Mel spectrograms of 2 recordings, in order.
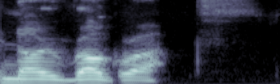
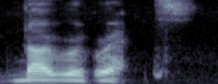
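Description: First: Regrets is said with the tattoo's odd pronunciation. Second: Regrets is said with its usual pronunciation. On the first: The speaker calls it wrong. "'Cause that tattoo says" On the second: The speaker calls it right. "This is literally me saying it normally"

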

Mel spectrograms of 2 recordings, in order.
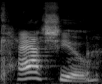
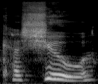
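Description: First: The word is said in a plain, ordinary way. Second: The word is said like the sound of a sneeze. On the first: The speaker calls it right. "Say it normal" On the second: The speaker calls it wrong. "It's not like a fucking sneeze"

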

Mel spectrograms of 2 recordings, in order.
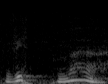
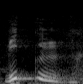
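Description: First: The word ends with a clear final e vowel. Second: The word ends without a final e vowel. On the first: This is the listeners' local dialect form. The speaker calls it right. "så har dere en sånn fin E på slutten" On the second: This is the speaker's own dialect form. The speaker calls it wrong. "Mens på min dialekt så har jeg det blir veldig rart"

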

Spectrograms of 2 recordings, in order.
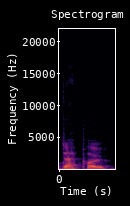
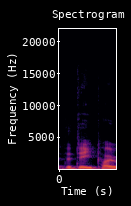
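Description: First: The word has an English-style pronunciation. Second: The word has an American-style pronunciation. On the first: The speaker calls it right. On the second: The speaker calls it wrong.

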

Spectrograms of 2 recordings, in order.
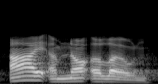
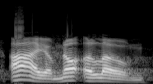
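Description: First: It is said plainly, without special conviction. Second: It is said forcefully, with conviction.

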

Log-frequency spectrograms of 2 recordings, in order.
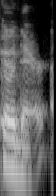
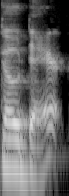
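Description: First: The name is pronounced with a plain English pronunciation. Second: The name is pronounced with a French-sounding pronunciation. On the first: "Is it not Goddard?" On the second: "I've been pronouncing it Goddard"

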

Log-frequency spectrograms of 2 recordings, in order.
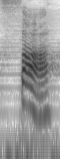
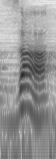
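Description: First: It begins with a plain s sound. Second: It begins with a buzzing z sound. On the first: "not sa" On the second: "not za"

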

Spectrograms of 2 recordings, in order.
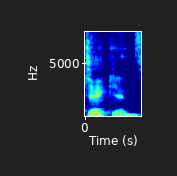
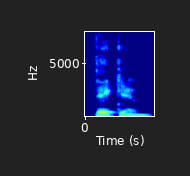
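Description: First: The name ends with an s sound. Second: The name ends without an s sound. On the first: The speaker calls it wrong. "It isn't even Dickens" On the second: The speaker calls it right. "It's Dickin"

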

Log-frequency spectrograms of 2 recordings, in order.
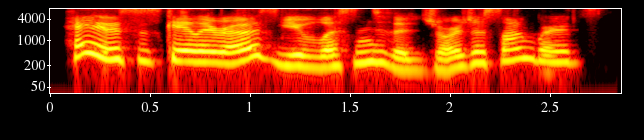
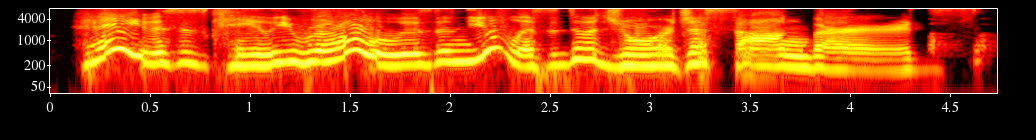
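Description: First: It is said in her normal, happy, perky voice. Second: It is said in a put-on teen witch voice.

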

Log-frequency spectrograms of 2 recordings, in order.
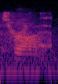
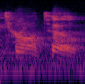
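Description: First: It is pronounced the way locals say it. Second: It is pronounced the way outsiders say it. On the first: The speaker is a native of the city. The speaker calls it right. "instead of" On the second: The speaker does not live in the city. The speaker calls it wrong. "somebody who's not living in Toronto because they say Toronto"

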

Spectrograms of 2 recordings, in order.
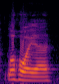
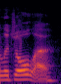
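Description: First: The double L is not pronounced as an L. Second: The double L is pronounced as an L. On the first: The speaker is a local. The speaker calls it right. "that's how you say it" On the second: The speaker is a tourist. The speaker calls it wrong. "people go to San Diego and they say La Jolla"

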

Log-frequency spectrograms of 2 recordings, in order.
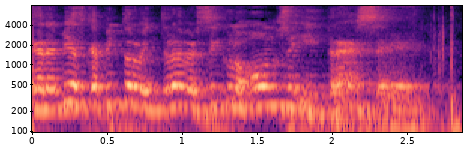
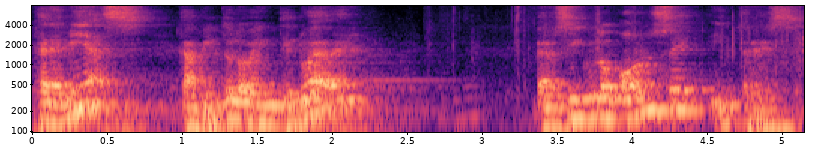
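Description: First: It is said fast. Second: It is said slowly.

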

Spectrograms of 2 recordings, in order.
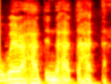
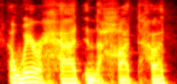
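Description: First: Hat, hot and hut share similar vowels. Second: Hat, hot and hut have three distinct vowels. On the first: This is how a Filipino speaker would say it. "like a Pinoy would go" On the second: This is the intended English pronunciation. "if someone tries to say"

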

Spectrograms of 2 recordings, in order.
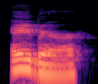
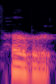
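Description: First: It is said without the H and final T. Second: It is said with the H and final T. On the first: This is the regional way the name is read. The speaker calls it wrong. "that's sometimes pronounced Abear, where I'm from" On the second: This is the standard way the name is read. The speaker calls it right. "instead of Herbert"

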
